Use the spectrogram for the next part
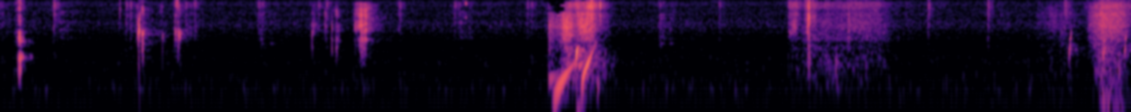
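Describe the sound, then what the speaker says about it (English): Animal chomping loudly in Disney Dreamlight Valley, a short close burst of crunchy bites near the middle among faint clicks and small plops. "Loud chomping noises."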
